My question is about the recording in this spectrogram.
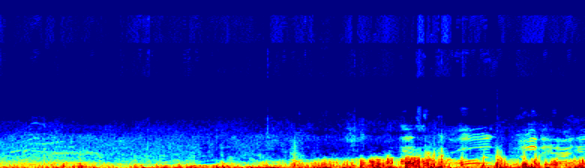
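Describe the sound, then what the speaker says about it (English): Wind blowing hard at the beach, roaring and buffeting the microphone in loud, uneven gusts throughout, with indistinct voices of people nearby mixed into the rush. "Oh, it's windy out here."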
